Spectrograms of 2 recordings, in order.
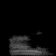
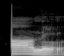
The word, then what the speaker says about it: army: Remember that because there is a vowel sound before R, we do not pronounce R according to the British IPA, but in American IPA we must pronounce. So it is army in British IPA, but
